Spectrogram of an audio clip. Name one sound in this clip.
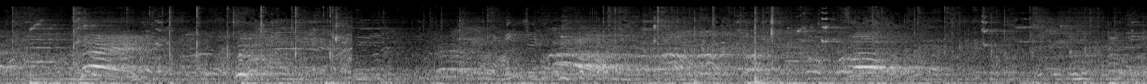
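Shuttlecocks are struck by rackets with sharp taps.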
